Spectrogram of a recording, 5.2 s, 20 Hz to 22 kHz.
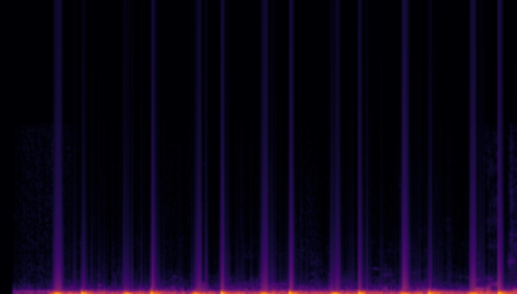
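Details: Normal heartbeat of a Japanese female: steady, strong paired thumps at about 86 beats per minute, with an even, regular rhythm.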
